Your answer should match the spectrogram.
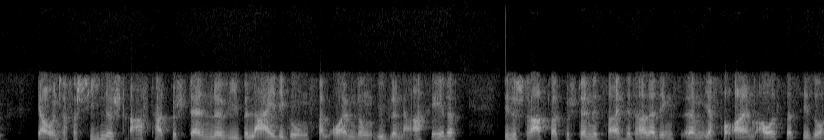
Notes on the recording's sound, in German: Telefoninterview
